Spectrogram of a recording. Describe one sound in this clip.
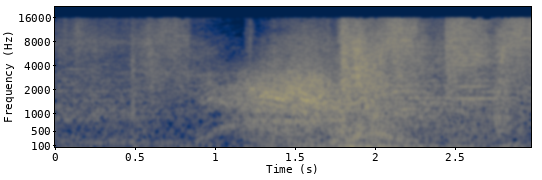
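Game spell effects whoosh and crash in a burst of combat.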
